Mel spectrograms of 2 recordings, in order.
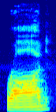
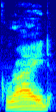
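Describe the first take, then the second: First: The vowel is a long flat ah sound. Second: The vowel glides like the usual i sound.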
